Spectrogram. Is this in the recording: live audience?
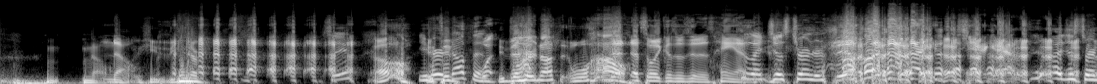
no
